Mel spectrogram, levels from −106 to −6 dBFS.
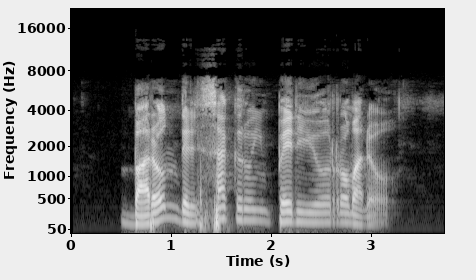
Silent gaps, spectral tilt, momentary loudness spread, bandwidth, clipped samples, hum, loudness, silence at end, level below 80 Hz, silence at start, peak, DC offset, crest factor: none; -3 dB/octave; 13 LU; 12 kHz; under 0.1%; none; -20 LUFS; 0.55 s; -50 dBFS; 0.5 s; -2 dBFS; under 0.1%; 22 dB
